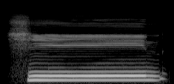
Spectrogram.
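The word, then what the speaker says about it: شين: জিহ্বার মধ্যভাগ তার উপরস্থ তালুর সঙ্গে লাগিয়ে উচ্চারিত হয় শিন শিন শিন শিন শিন শিন।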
